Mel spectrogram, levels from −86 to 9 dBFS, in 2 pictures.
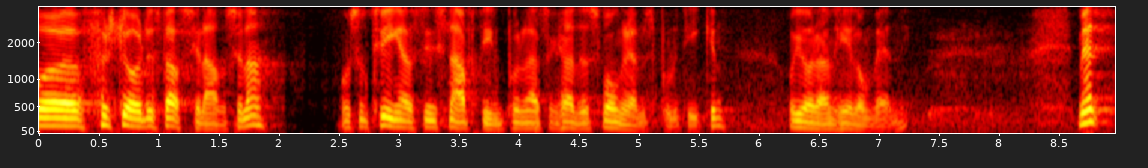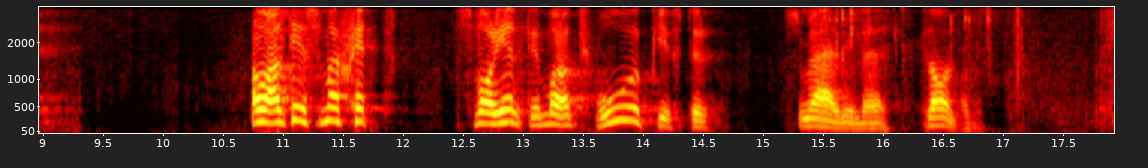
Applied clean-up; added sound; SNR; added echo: neural mask model Resemble Enhance denoiser.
